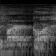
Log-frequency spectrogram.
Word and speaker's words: Bartosz: Agora eu falei Bartosz, né? Porque naquele outro vídeo que eu não sabia como pronunciar e tal, mas o meu amigo Weilo Valias, que é alemão inclusive, ele me explicou que é Bartosz.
